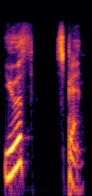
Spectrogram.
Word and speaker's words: Youth Span: Youth Span, 정확한 발음입니다.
